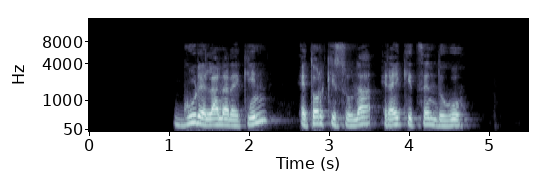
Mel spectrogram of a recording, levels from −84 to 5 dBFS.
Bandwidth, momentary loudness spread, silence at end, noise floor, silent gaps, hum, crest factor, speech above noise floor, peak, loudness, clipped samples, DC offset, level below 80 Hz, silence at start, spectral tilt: 7.8 kHz; 10 LU; 0.85 s; -74 dBFS; none; none; 16 dB; 60 dB; 0 dBFS; -15 LUFS; under 0.1%; under 0.1%; -62 dBFS; 1.05 s; -7.5 dB/octave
